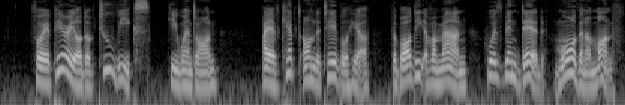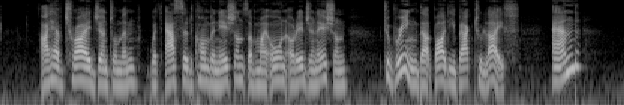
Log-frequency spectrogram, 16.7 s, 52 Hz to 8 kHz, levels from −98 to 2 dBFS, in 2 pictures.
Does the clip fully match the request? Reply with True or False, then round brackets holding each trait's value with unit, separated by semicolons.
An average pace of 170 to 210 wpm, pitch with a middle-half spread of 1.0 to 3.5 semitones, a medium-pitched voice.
False (175 wpm; 3.9 semitones; 155 Hz)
